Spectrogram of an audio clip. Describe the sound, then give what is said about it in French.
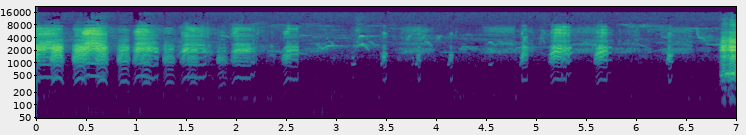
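Ducks quack in a loud, rapid burst of nasal calls, then a scattering of softer quacks follow, ending with one sharp quack. No one speaks. “Ce sont les canards qui cancanent.”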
